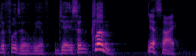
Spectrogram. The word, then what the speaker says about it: Klamm: Today we here right in the studio at Community Medias of the Foothill we have Jason Klamm. Yes, hi. Did I say Klamm? No, you said it right.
